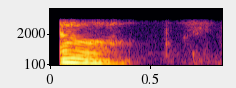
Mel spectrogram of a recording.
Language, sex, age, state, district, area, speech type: Assamese, female, 30-45, Assam, Charaideo, rural, conversation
